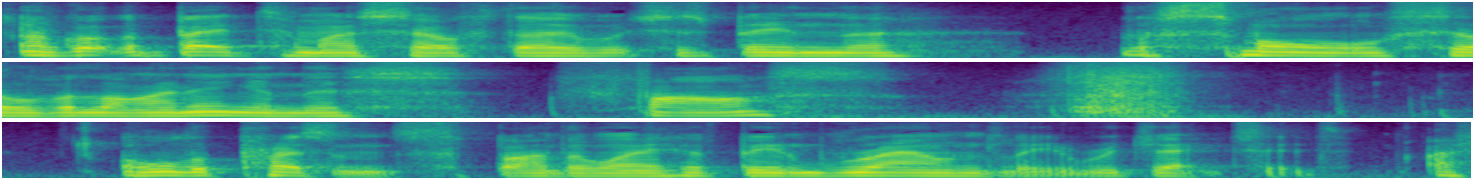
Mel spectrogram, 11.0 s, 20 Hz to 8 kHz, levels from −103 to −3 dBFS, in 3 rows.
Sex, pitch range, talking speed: male, 110-130 Hz, 160 wpm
